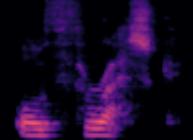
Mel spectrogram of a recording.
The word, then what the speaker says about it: Auchroisk: The one that tell me that is correct is one called, it's Auchroisk.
